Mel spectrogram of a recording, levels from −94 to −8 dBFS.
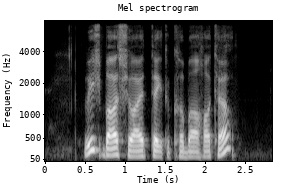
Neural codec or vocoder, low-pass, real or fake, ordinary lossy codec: codec, 16 kHz, 4 kbps, X-Codec, HuBERT features, trained on LibriSpeech; 7.2 kHz; fake; none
